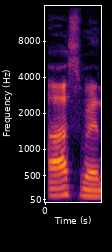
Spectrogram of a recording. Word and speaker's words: Assman: Named David Ossman, spelled Assman. Pronounced Osman, and this article is sassy.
